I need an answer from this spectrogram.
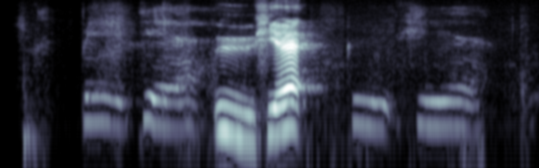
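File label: "yu3xie2", Mandarin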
